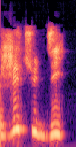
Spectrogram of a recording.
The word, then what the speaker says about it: j'étudie: Mas em francês é étudier, então quando eu falo eu estudo, a gente fala j'étudie, j'étudie, e o último som que eu escuto é um som de I.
